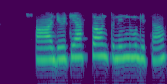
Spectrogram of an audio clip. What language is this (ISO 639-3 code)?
kan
